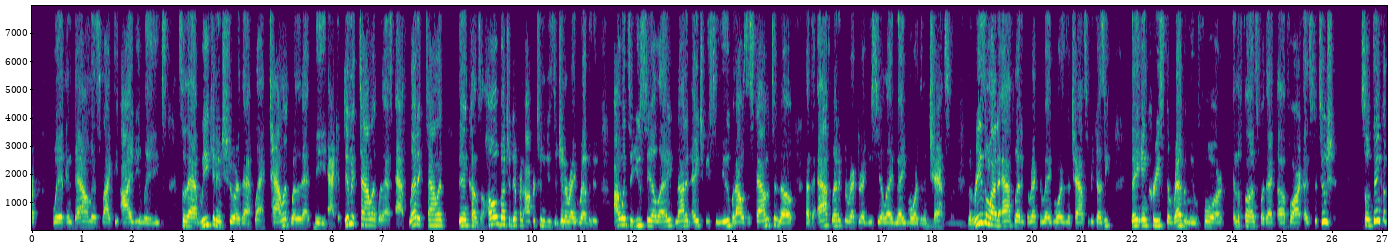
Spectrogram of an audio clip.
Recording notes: This program was recorded via video conference on August 27th, 2021 by the Commonwealth Club of California.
